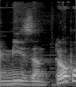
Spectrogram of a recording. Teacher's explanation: A palavra misantropo deve ser pronunciada como uma palavra paroxítona, na qual a sílaba tônica recai na penúltima sílaba, tro.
